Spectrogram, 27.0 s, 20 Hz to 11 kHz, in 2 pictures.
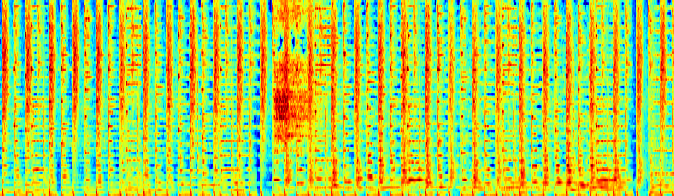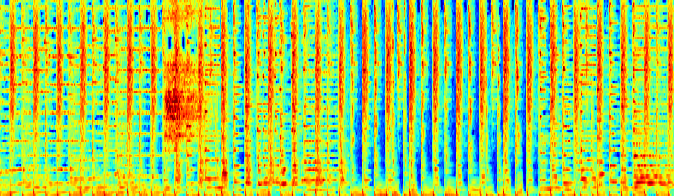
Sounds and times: Music: 0.0 - 26.9.

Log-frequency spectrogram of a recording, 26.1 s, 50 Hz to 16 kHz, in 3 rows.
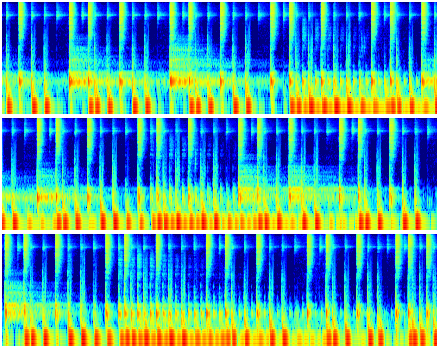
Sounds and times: Drum machine: 0.0 - 26.1.

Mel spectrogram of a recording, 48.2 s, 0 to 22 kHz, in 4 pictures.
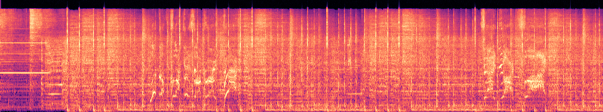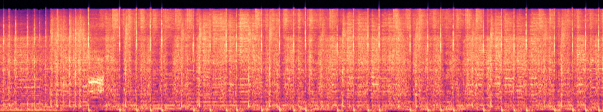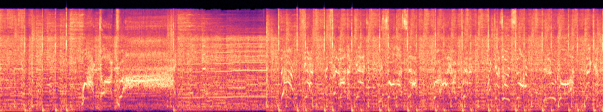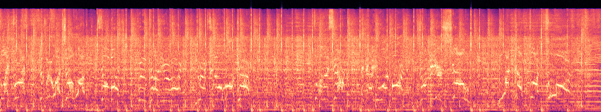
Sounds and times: Music: 0.0 - 48.2.

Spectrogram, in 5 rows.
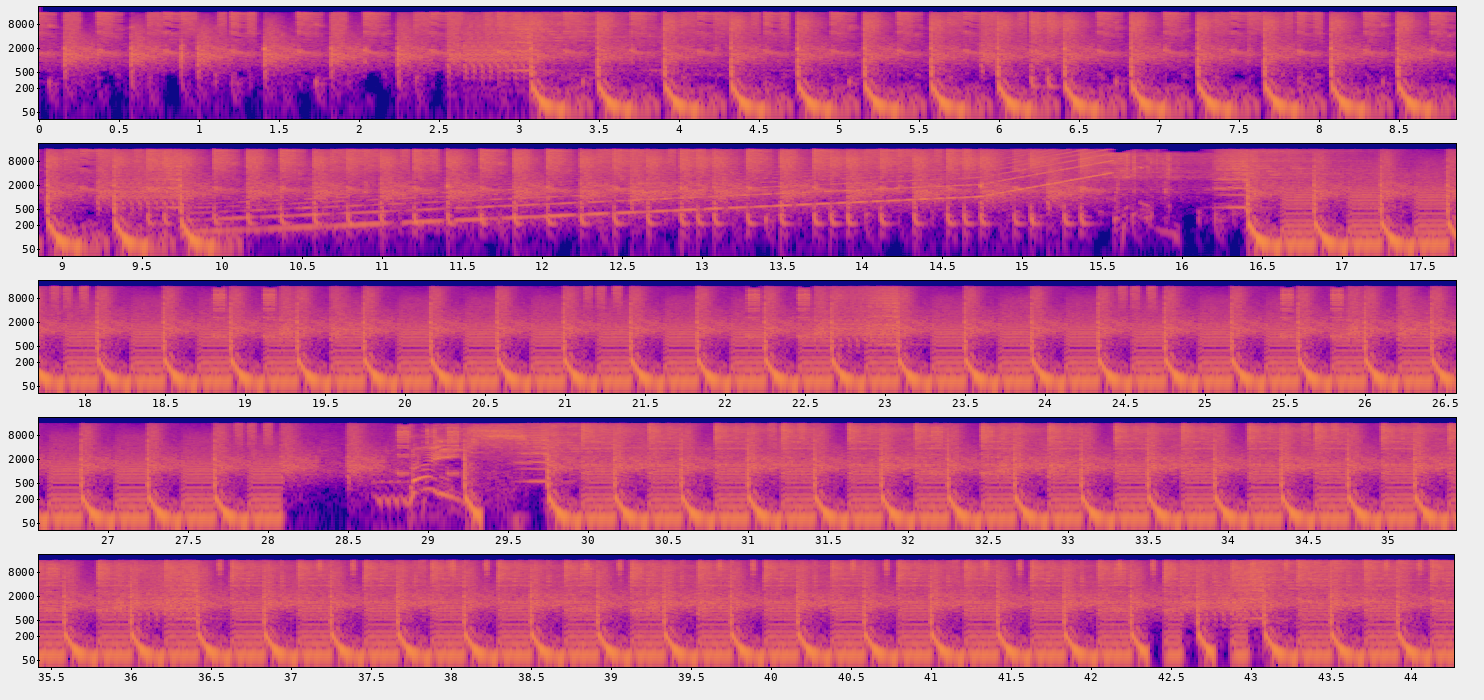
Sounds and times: Music: 0.0 - 44.2.

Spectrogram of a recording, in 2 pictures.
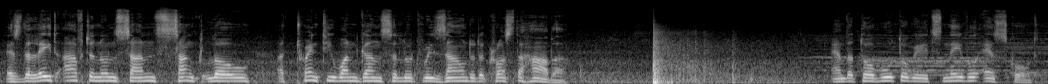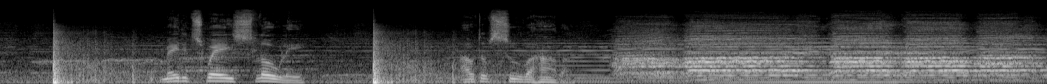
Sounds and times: Speech: 0.0 - 5.7, 12.1 - 13.6, 15.1 - 16.2
Outside, urban or manmade: 0.0 - 20.9
Music: 1.8 - 20.9
Firecracker: 6.5 - 7.7, 11.0 - 12.0, 14.2 - 15.2.

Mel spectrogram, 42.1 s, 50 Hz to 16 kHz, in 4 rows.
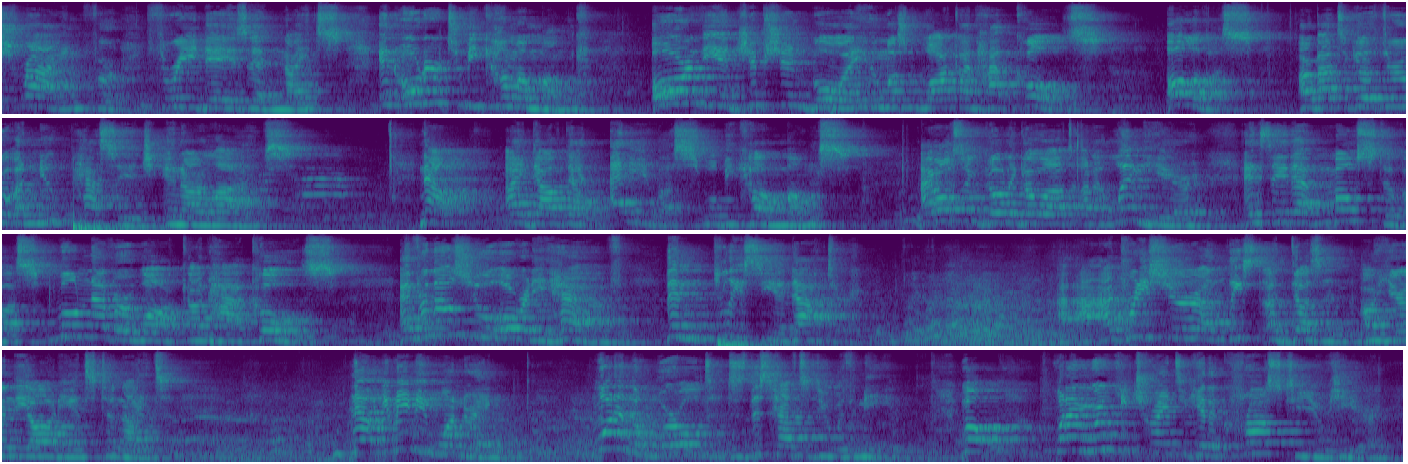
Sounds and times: Narration, monologue: 0.0 - 27.7, 28.7 - 42.1
Child speech, kid speaking: 5.0 - 19.4, 38.8 - 41.9.

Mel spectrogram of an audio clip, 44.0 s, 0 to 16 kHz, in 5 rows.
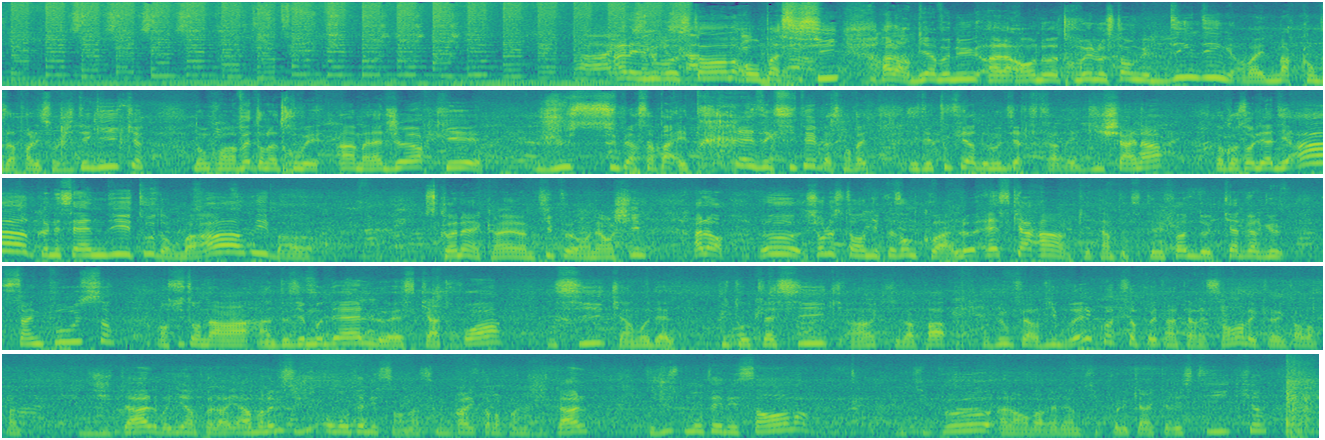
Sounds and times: Speech: 3.8 - 43.8.

